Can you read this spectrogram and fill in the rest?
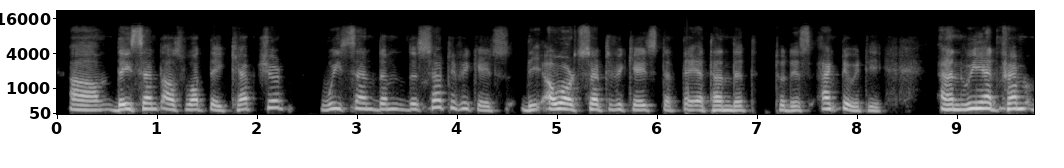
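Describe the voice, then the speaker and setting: A woman's voice: mid-range voice, warm tone. A woman giving an informal presentation about a project as a presenter. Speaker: conference presenter.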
